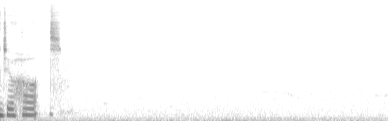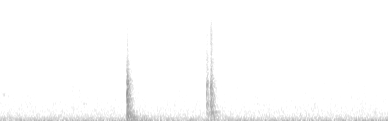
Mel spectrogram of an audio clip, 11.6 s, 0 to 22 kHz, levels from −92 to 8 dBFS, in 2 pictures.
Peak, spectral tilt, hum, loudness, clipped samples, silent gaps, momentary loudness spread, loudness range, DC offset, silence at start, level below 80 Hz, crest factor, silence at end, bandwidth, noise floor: -34 dBFS; -4.5 dB/octave; none; -50 LUFS; under 0.1%; none; 18 LU; 15 LU; under 0.1%; 0 s; -76 dBFS; 24 dB; 0 s; 19 kHz; -74 dBFS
